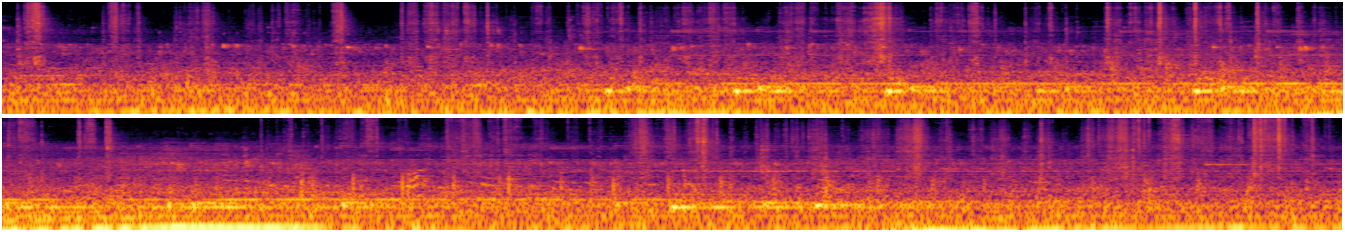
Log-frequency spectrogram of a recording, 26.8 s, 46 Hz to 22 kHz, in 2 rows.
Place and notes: Reading, Reading, Reading, UK - Oracle Water Mill
This recording is of the "dynamic sound" installation commissioned for the 10th Anniversary of the Oracle shopping centre in Reading, on the place where the 11th Century St Giles' Watermill once stood. As I walk northwards from inside the shopping centre and stand on the bridge over the brook where the sound installation is sited, synth pads, acoustic guitar riffs and flowing water sounds emerge to form a bed underpinning the sounds of shoppers and a man removing moss from a roof opposite. For me, the question this recording poses is whether reimaginings and reinterpretations of sounds past adds to the experience and understanding of the place? Recorded using a spaced pair of Naiant X-X microphones and a Tascam DR680MKII.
